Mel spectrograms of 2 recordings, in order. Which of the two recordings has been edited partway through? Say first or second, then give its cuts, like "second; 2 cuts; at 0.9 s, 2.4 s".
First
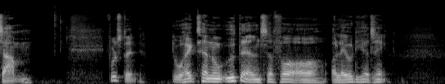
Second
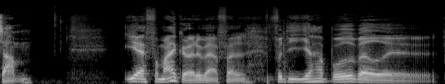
first; 1 cut; at 1.0 s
